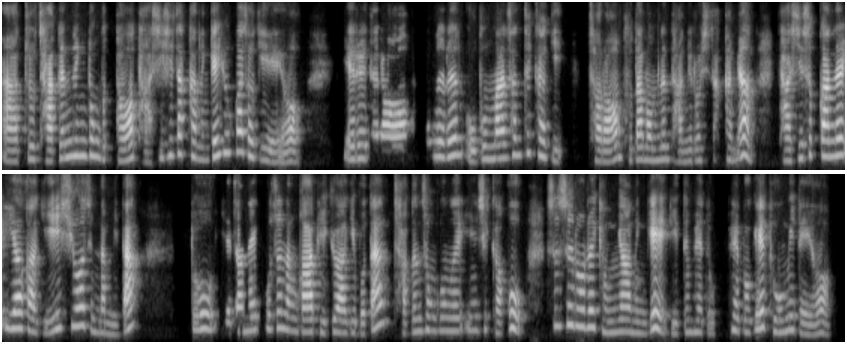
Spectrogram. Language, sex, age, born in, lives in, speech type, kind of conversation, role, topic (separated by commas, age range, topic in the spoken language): Korean, female, 25-29, South Korea, United States, read, expert-assistant, expert, 목표를 세울 때, 나에게 진짜 잘 맞는 방법을 어떻게 찾을 수 있을까요?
